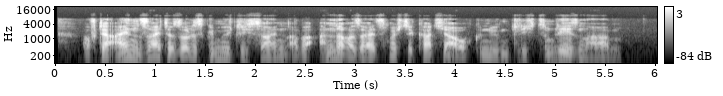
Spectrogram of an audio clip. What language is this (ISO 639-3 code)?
deu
